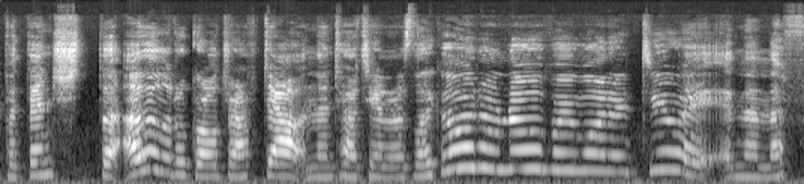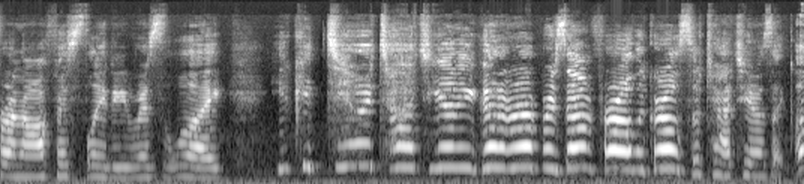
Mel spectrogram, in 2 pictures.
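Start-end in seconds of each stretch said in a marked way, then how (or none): 2.9-4.7 higher-pitched, quicker imitation of an unsure girl; hesitant child. 7.2-9.9 high-pitched pep talk, imitated; encouraging office lady.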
